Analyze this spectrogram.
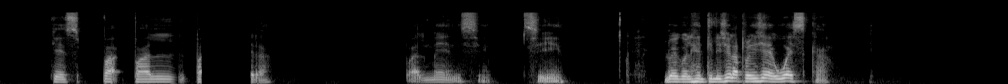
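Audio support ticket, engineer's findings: Audio dropout to silence, 2.01–2.51 s: speech cuts out mid-flow for about 0.5 s, gap is silent with no room tone. Likely input loss upstream (device disconnect, link failure or mute) while the recorder kept writing silence. Content in gap unrecoverable.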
